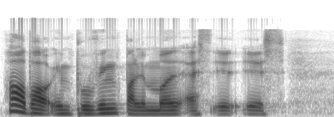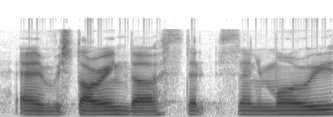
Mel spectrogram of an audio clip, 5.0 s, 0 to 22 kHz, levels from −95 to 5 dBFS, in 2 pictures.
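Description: A faint, regular buzz runs under the speech from start to finish, ticking about 50 times a second and dropping away in pauses. The resampler restarted on every block: each 20 ms block was converted alone, which fits a 48 kHz to 24 kHz conversion, leaving small errors at every block edge.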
